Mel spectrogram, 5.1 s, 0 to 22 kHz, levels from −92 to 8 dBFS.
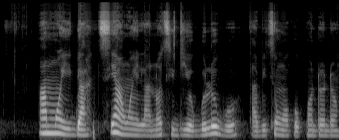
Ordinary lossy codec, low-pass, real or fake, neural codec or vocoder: Opus, 32 kbps; 19.8 kHz; real; none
